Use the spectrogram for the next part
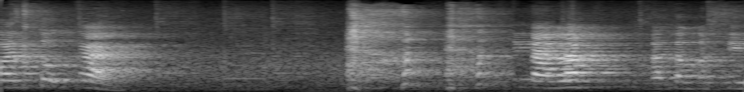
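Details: In an acted chest physiotherapy demonstration, two or three short, harsh cough bursts from an adult patient follow a brief voiced sound, with voices nearby. Finding: voluntary cough.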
